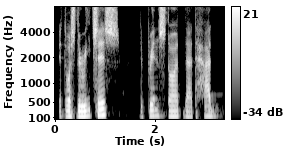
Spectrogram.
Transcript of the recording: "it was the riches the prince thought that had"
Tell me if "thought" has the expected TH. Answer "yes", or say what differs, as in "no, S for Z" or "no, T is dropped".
no, T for TH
